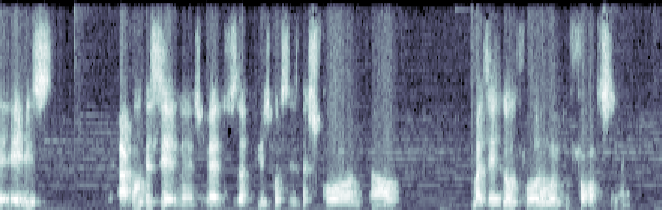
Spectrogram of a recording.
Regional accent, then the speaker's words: Amazonas, Brazil; Eu nasci numa cidadezinha lá perto, mas a minha infância, a maioria dela, eu fui basicamente criado lá nessa comunidade ribeirinha. Meus pais eram de lá. Eles moraram lá por um tempo, e aí a minha infância foi lá.

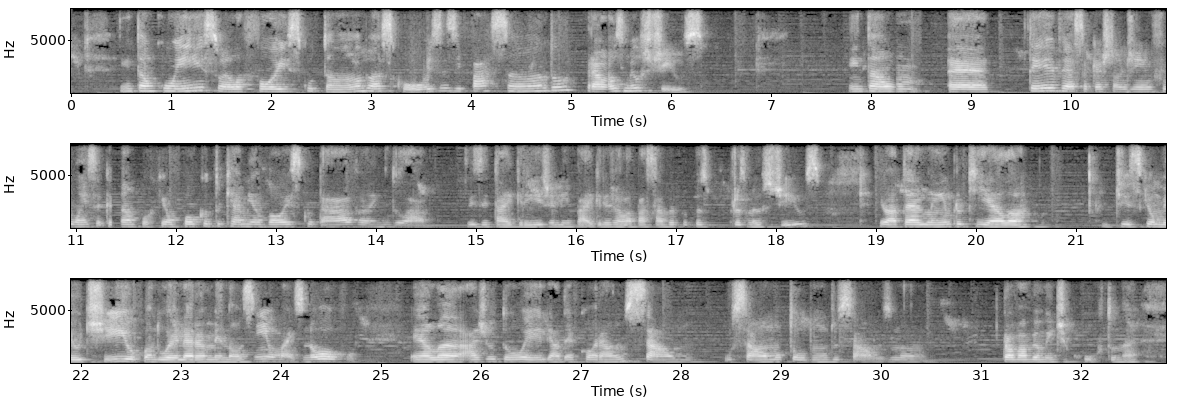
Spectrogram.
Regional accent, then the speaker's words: Fortaleza, Ceará, Brazil; Tá, eu nasci em Fortaleza, sou de Fortaleza. Cresci e me criei ali na casa com os meus avós.

